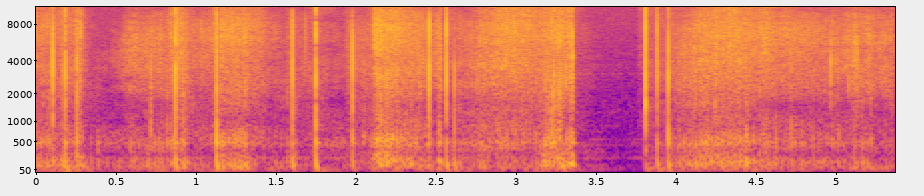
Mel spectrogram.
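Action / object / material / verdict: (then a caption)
tap / small flat leather case / leather / none. Long fingernails tap a small, flat black pebbled-leather case lying on carpet. The result is a steady run of quick, dull taps and scratchy rustles, mostly low and muffled with only a faint bright edge. The sound pauses briefly into near silence before the tapping resumes.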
